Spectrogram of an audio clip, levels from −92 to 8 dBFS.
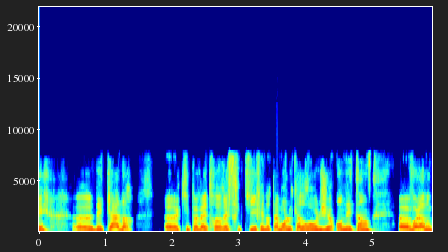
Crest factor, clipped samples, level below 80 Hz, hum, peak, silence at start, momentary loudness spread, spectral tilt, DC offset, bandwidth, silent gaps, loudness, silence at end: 14 dB; under 0.1%; -52 dBFS; none; -2 dBFS; 0 s; 7 LU; -6.5 dB/octave; under 0.1%; 8.2 kHz; none; -17 LUFS; 0 s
